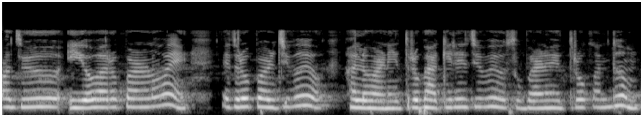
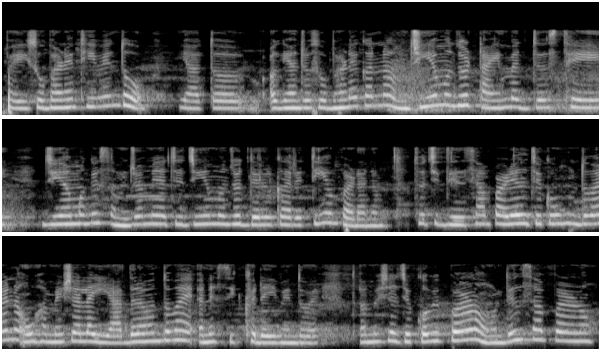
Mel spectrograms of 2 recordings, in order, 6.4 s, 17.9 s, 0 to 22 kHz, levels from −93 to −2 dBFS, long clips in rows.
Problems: constant background noise, echo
